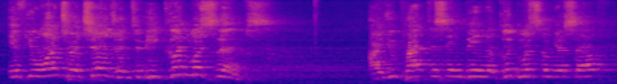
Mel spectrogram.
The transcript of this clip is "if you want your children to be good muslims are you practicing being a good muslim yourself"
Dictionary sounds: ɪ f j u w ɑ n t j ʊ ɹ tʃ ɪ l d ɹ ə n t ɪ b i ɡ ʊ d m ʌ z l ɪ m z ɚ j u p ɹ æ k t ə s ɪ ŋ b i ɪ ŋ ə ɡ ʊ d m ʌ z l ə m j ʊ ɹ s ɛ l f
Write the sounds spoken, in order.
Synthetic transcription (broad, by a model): ɪ f j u w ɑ n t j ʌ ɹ tʃ ɪ l d ɹ ə n t ɪ b i ɡ ʊ d m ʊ s l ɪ m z ɚ j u p ɹ æ k t ə s ɪ ŋ b i ɪ ŋ ə ɡ ʊ d m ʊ s l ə m j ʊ ɹ s ɛ l f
